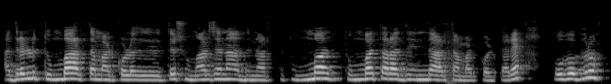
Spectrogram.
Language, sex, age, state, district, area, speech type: Kannada, female, 18-30, Karnataka, Shimoga, rural, spontaneous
